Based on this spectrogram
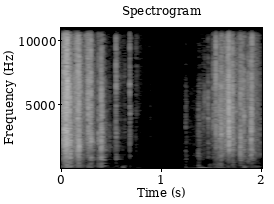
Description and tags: delphis PLASTIC CRUNCH LOOP 08 #120
bpm120, plastic, crunch, loop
